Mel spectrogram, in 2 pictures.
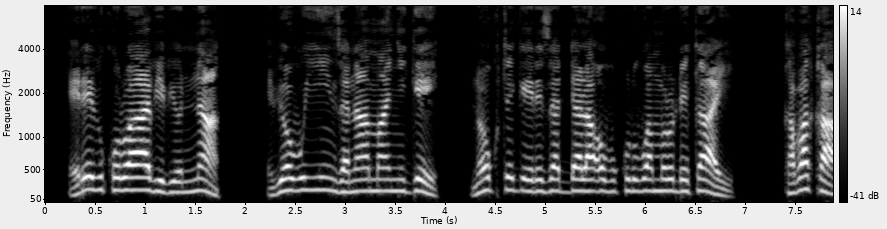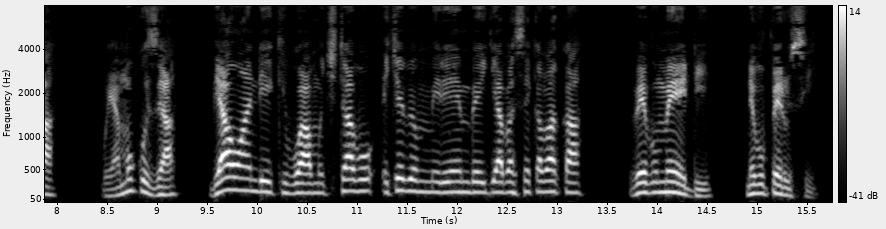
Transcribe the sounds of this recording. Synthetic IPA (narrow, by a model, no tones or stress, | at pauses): e̞ɾe̞ːβiko̞ɾwaːβje̞βjo̞nːa | eβjo̞ːβujiːnzanaːmaɲiɡe̞ | no̞ːku̥te̞ɡe̞ɾe̞zadːalao̞βukuluβwamoɾo̞de̞kajḭ | kaβaka | βwḛja̰mukuza | βjaːwaːndiːkiβwamuci̥taβo̞e̞ce̞ːβjo̞mumiɾe̞ːmbe̞ɟaβasekaβaka | βe̞βume̞ːdi | ne̞βupe̞ɾusḭ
